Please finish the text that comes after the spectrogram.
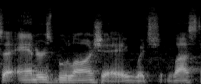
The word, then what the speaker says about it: Boulanger: I'm probably most active on LinkedIn, and it's Anders Boulanger, which last name, I'll just spell it Boulanger.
